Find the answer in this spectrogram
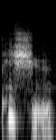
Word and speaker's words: pishu: The word pishu, for example, is pronounced very like a sneeze.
